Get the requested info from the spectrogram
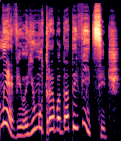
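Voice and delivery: very high-pitched cry, called out. Narrator reading a story, one character urging another: exclaiming. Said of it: "вигукнув Рон".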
